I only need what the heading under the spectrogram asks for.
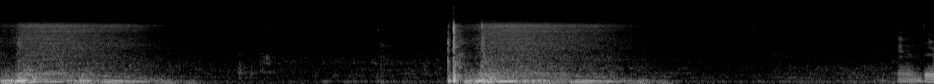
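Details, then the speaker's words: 2006 Infiniti M35 after cylinder misfire repair, bank 1 and 2 fuel trims balanced: two snap-throttle blips from low rpm rise cleanly and return to steady idle with no stumble or hesitation, normal throttle response. "there's no more there's no more issues in regards to misfire under load conditions so when I'm revving it up from a low rpm it's not it's not hesitate anymore"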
